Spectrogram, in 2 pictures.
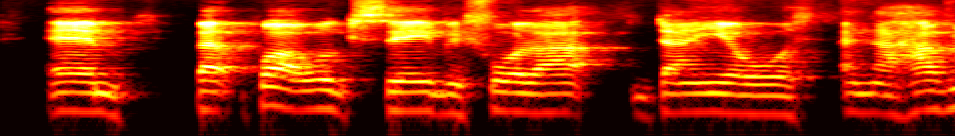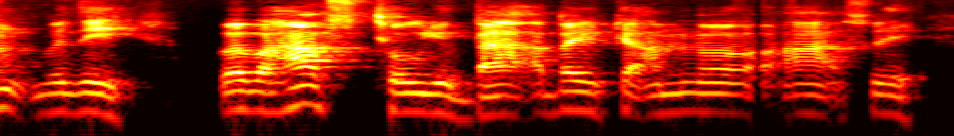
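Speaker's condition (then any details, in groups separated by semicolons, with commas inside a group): Cerebral palsy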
